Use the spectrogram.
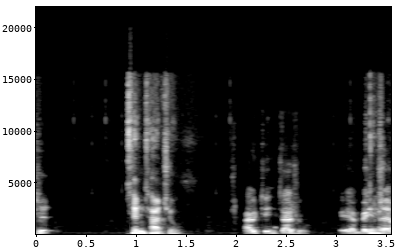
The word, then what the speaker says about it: Tintagel: Okay, this one is Tintangle. I think that's how you pronounce it. Tintagel.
